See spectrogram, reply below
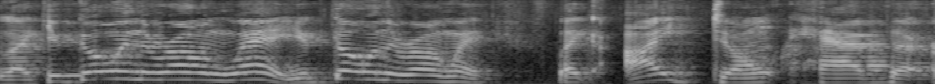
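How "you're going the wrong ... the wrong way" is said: mock nagging yell. Streamer imitating the game that keeps yelling at players, mock yell. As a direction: mimic repeated yelling, pitched up at normal volume. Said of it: "the game keeps yelling at you".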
